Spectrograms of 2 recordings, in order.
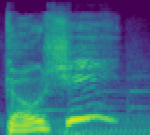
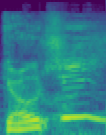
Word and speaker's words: gotchi: Goi. It's pronounced Gochi.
